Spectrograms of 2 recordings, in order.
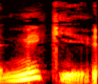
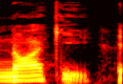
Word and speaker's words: Nike: Yeah, Nike. – Yeah. – And we say it wrong. In America, they say Nike.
